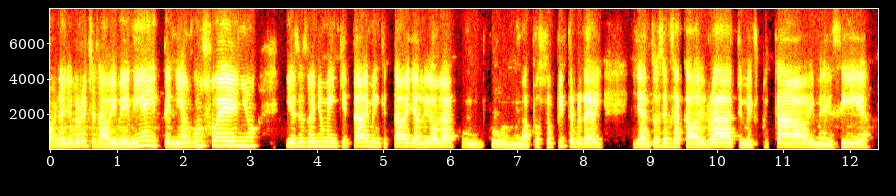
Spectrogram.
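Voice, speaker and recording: A woman's voice: fairly low pitch, no room sound, highs cut off. A woman sharing a personal church testimony in a class, telling it in a rambling way with constant tag questions.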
